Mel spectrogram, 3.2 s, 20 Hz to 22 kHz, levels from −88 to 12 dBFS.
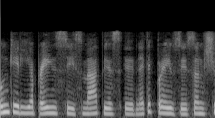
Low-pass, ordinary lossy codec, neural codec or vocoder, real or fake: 7.2 kHz; AAC, 32 kbps; codec, 16 kHz, 1.1 kbps, Voila-Tokenizer; fake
